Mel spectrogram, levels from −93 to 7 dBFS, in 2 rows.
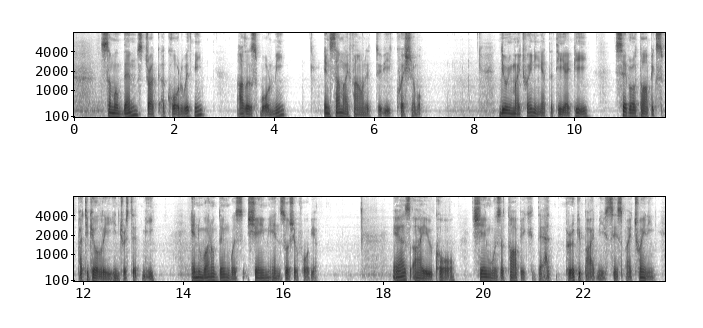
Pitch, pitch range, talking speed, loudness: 100 Hz, 85-110 Hz, 130 wpm, -20 LUFS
